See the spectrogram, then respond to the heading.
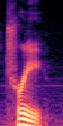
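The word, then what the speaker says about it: three: 3, pronounced phonetically, is tree, like the thing with fucking leaves on it.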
